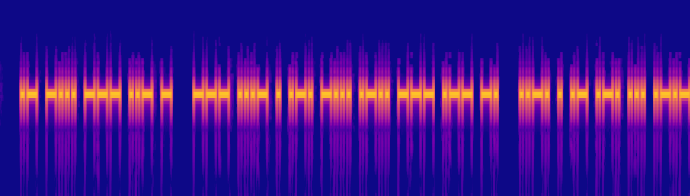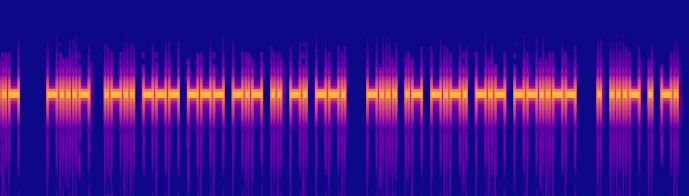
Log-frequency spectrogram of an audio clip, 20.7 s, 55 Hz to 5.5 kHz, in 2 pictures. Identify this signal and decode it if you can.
Morse code, heard as a keyed tone, about 25 wpm, 600 Hz. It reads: ABOUT OVERBLOWN FEARS. <BT> LOOKING BACK, EVEN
